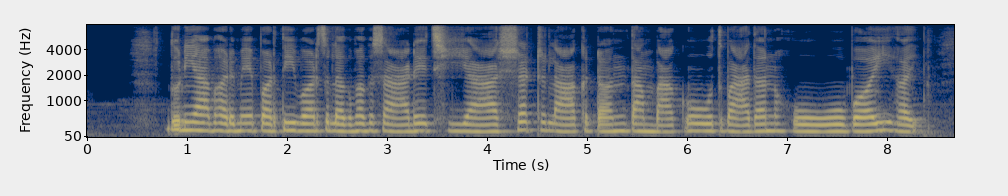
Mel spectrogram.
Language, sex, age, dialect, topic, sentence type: Magahi, female, 25-30, Southern, agriculture, statement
